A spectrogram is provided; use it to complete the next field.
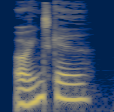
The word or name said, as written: øjenskade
